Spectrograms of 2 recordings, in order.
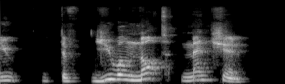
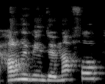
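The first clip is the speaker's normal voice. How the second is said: higher-pitched follow-up question, lightly acted; interested questioner; 6 semitones higher, faster than usual. Coach models following up on a prospect's job, interested questioner. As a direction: sound curious about their work. Acting out a getting-to-know-you chat.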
